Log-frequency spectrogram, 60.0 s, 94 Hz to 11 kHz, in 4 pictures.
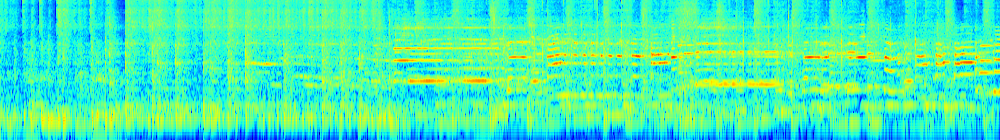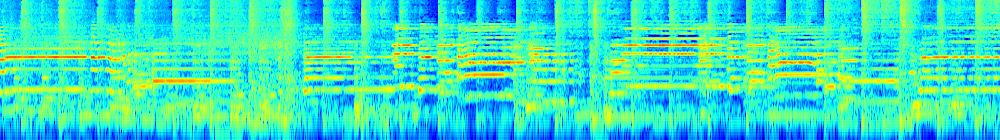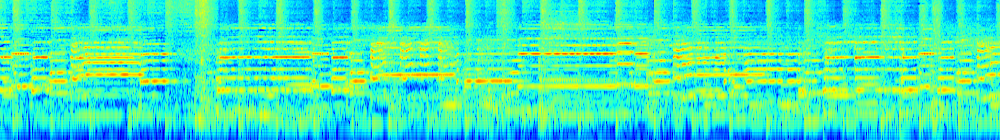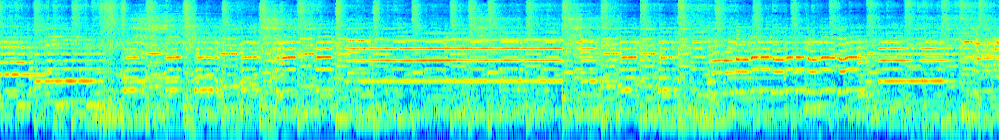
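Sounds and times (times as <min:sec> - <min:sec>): drum kit: 0:00.0 - 0:59.9
electric guitar: 0:01.3 - 0:59.9
amplified harmonica: 0:03.5 - 0:59.9.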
